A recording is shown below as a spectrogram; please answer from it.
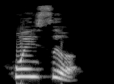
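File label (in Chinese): "灰色", Chinese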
